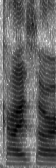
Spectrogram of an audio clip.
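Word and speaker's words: Caesar: Zinance, they just pronounce it Kaisar and sees they switch.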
